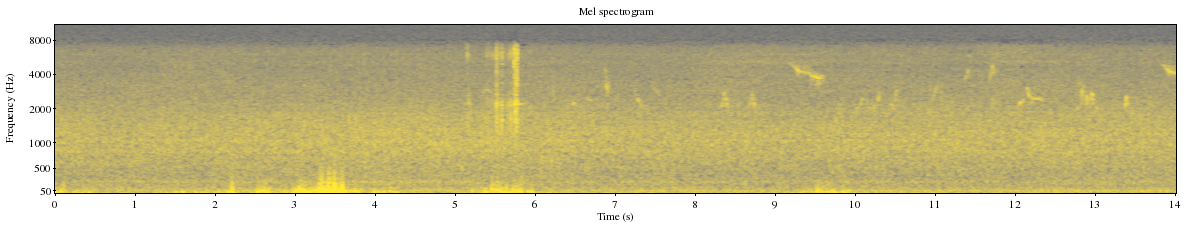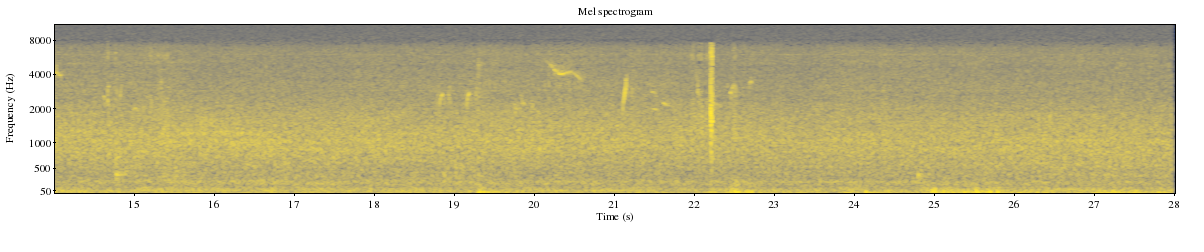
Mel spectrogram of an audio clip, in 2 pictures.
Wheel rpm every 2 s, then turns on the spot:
0, 0, 0, 0, 0, 0, 0, 0, 0, 0, 0, 0, 0, 0.
none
